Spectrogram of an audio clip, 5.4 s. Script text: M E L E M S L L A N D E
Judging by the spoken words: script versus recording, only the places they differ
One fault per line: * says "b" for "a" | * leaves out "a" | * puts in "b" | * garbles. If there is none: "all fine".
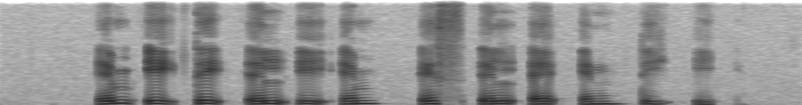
* puts in "D"
* leaves out "L"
